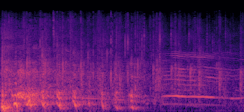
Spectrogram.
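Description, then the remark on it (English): A small crowd claps lightly and briefly for two volunteers acting as turtle doves, the patter fading after a couple of seconds as a steady, sustained vocal tone rises over the last of it. “Come on, let's hear it for our turtle. Clap softly, though.”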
